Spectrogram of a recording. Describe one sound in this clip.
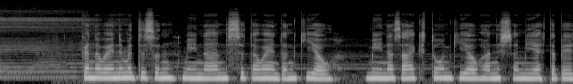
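An older woman speaks calmly and earnestly, close by.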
